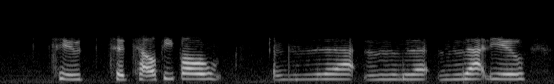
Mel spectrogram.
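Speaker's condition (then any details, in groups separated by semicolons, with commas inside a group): Stuttering; stuttering since beginning to talk, speech therapy with own speech therapist; about 18, starting college, therapy every two weeks, summer three-session intensive, Friends National Association; needs extra time to speak, letters to teachers, friends avoid filling in words; repeated sounds, repeated words, blocks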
